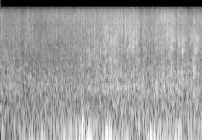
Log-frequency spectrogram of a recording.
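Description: Steady hiss of water spraying from a garden hose onto soil and mulch, with a low rumble of wind on the microphone.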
